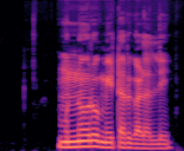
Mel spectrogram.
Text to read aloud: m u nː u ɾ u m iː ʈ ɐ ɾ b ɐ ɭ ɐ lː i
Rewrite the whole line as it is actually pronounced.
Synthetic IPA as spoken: m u nː uː ɾ u m iː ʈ ɐ ɾ ɡ ɐ ɭ ɐ lː i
